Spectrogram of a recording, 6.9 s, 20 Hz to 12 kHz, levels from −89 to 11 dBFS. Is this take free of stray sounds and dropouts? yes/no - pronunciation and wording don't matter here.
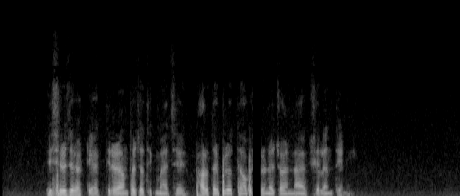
no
